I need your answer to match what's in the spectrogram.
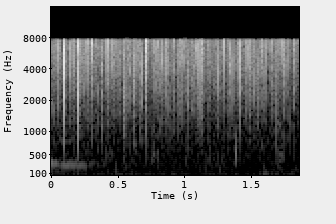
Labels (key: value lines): label: biophony
recorder: SoundTrap 300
